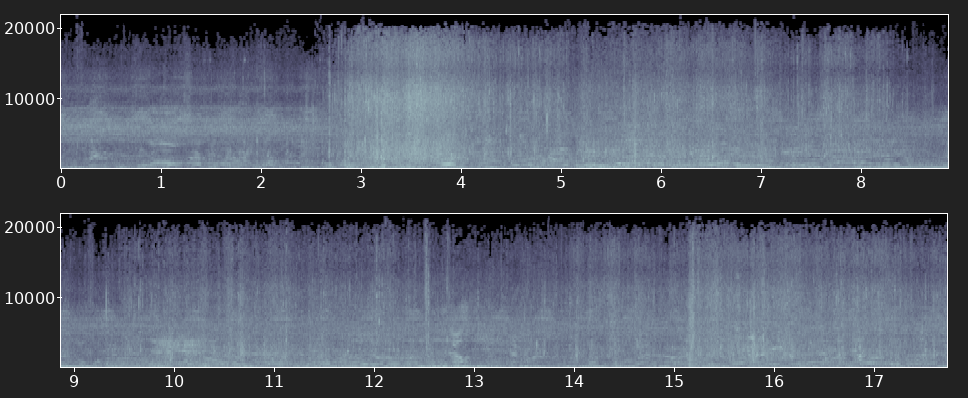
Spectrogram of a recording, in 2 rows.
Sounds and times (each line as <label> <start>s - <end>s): water balls 0.7s - 17.7s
